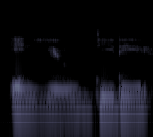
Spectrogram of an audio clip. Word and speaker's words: Nudd: So like in "Gwyn ap Nudd," his patronymic is spelled N-U-D-D, and then the, the double "d" is pronounced like "the."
